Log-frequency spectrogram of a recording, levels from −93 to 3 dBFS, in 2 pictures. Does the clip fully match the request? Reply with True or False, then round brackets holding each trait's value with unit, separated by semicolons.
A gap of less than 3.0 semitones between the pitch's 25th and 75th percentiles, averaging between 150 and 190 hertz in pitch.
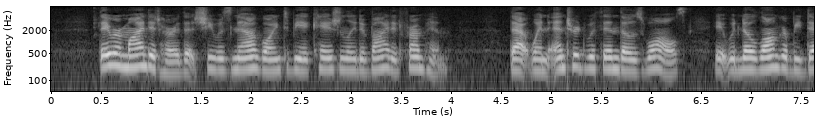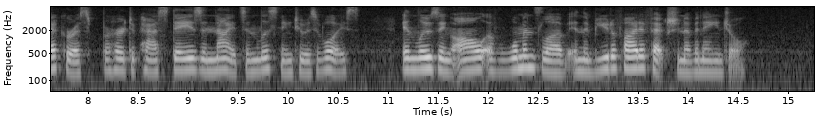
True (2.4 semitones; 185 Hz)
